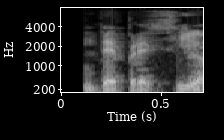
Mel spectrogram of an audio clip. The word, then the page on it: depresión: espagnol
